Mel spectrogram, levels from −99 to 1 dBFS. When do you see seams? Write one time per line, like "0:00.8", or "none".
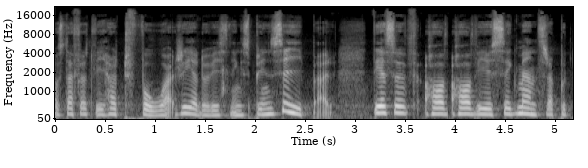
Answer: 0:03.9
